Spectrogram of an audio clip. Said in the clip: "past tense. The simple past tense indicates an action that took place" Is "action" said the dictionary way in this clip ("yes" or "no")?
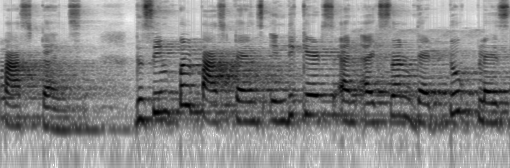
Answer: no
